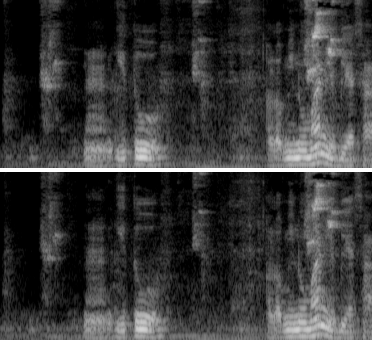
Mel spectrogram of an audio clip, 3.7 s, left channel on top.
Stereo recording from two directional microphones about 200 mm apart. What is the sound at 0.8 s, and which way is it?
Speech, 15° right (ahead or behind).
